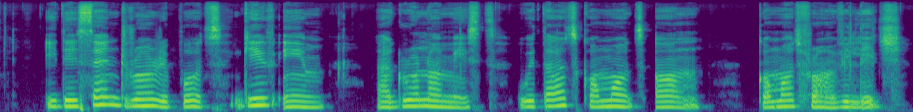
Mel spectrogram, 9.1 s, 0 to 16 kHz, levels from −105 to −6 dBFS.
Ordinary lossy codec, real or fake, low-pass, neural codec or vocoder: none; fake; 14.4 kHz; vocoder, 44.1 kHz, 128 mel bands, Pupu-Vocoder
